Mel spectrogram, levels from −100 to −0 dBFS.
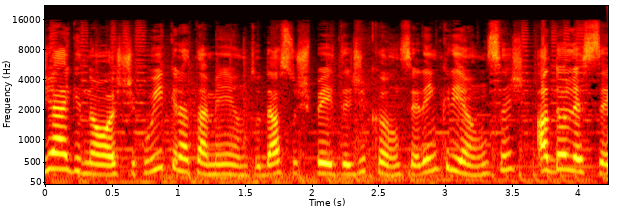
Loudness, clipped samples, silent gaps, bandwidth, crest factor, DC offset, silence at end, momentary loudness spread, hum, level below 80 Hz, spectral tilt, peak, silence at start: -26 LUFS; under 0.1%; none; 16 kHz; 18 dB; under 0.1%; 0 s; 8 LU; none; -50 dBFS; -2.5 dB/octave; -10 dBFS; 0 s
